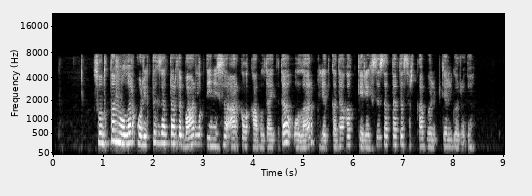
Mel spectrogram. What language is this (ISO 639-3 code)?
kaz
